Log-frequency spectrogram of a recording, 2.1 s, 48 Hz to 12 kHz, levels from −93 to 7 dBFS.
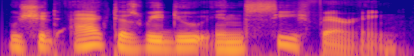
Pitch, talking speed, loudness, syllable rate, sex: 105 Hz, 230 wpm, -21 LUFS, 5.2 syllables/s, male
